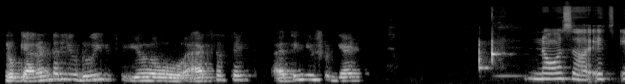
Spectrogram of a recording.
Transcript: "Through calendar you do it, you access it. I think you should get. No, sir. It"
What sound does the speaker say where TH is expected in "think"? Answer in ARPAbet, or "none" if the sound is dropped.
T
